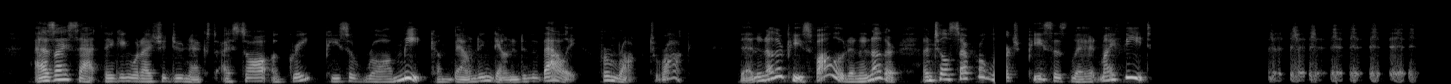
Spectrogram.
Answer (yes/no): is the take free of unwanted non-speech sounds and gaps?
no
